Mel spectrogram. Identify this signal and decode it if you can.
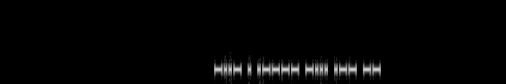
Morse code, heard as a keyed tone, about 51 wpm, 700 Hz. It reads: XE1BWM
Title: DXCC-100 Call Signs - 6 Characters - 50wpm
